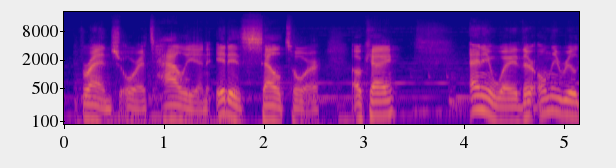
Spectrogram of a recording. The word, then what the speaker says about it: Seltor: Before anyone tries to tell me it's pronounced Keltor, no. Seltor in Keltor, it doesn't even make sense because it's not in reference to the Latin pronunciation, and we don't speak French here. The English pronunciation is Seltor and is only used with a K noise in reference to religious meanings such as the Celtic cross. So it is Seltor, not Keltor.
